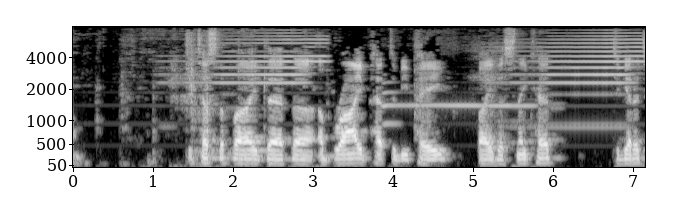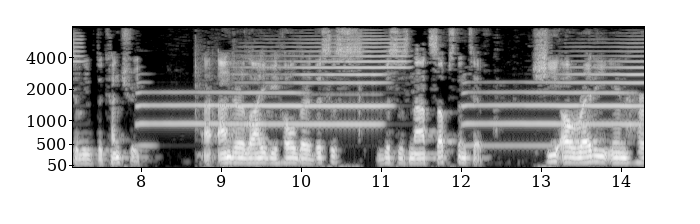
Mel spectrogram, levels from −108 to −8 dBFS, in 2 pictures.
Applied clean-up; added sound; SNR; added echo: classical method Wiener filter.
